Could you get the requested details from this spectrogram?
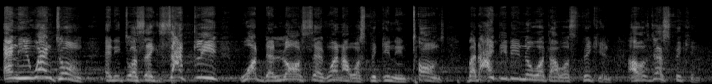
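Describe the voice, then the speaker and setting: A Ghanaian man preaching a fervent sermon as pastor, his delivery swelling into shouts, in an echoey church hall. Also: high voice, sing-song, fairly quick, gravelly, faint music behind.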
